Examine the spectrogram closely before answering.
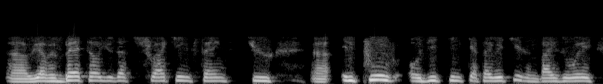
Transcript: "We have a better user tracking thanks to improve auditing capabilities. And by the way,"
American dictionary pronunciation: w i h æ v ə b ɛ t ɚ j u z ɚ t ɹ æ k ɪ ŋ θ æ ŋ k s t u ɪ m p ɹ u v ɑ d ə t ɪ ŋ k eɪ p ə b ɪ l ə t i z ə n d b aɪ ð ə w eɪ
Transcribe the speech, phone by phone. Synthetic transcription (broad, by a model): w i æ v ə b ɛ t ɚ j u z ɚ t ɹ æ k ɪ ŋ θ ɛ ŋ s t u ɪ m p ɹ u v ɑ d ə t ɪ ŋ k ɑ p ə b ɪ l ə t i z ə n b aɪ ð ə w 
